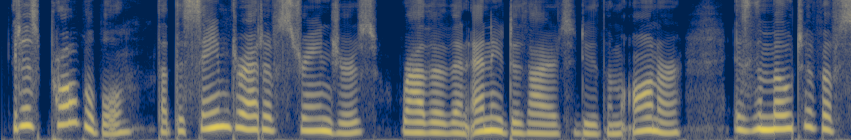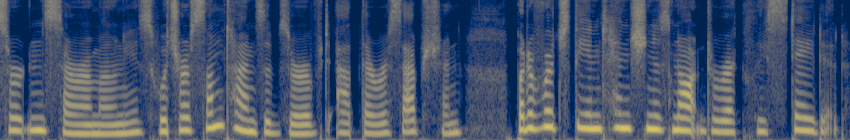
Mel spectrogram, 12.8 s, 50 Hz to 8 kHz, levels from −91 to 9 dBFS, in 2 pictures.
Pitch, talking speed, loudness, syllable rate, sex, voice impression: 250 Hz, 185 wpm, -17 LUFS, 5.8 syllables/s, female, very feminine, middle-aged, thin, tensed, slightly powerful, slightly dark, slightly soft, clear, slightly fluent, slightly raspy, slightly cool, intellectual, refreshing, sincere, calm, slightly friendly, reassuring, unique, elegant, wild, slightly sweet, lively, slightly kind, slightly intense, sharp, slightly modest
